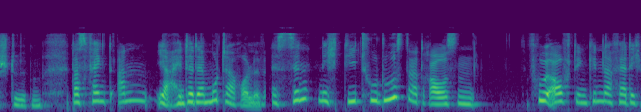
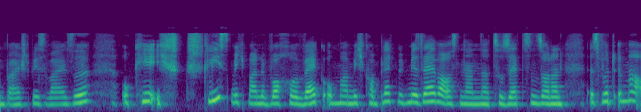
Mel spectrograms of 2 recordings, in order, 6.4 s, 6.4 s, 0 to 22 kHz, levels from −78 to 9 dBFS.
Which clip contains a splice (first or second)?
first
